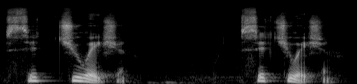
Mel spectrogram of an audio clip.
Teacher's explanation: because there's no stress on the U we change the T to the CH sound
